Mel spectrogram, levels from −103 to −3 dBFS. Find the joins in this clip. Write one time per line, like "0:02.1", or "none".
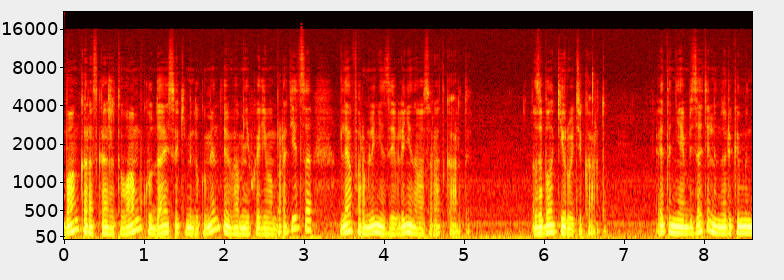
0:05.8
